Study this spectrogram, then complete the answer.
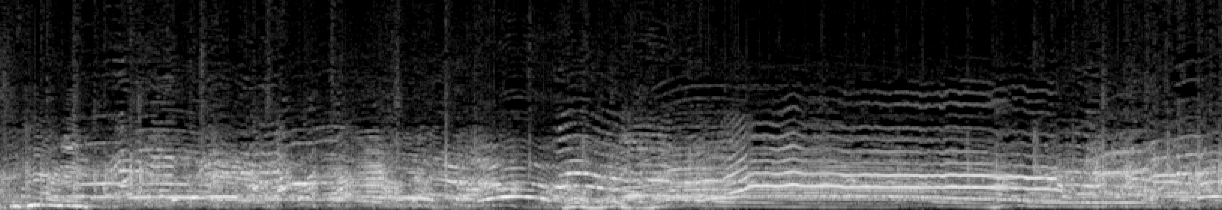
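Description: A woman laughs and exclaims with delight close by.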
